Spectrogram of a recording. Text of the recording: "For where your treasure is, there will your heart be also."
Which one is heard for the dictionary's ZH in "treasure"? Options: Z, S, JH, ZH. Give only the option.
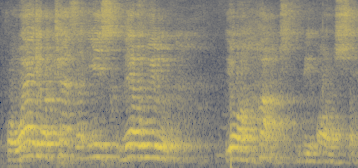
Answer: S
